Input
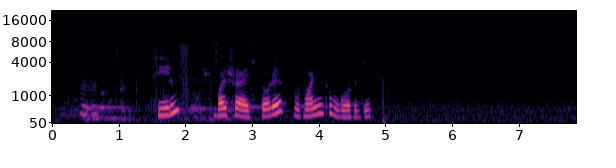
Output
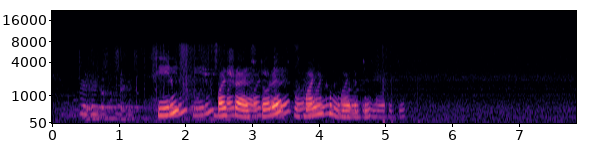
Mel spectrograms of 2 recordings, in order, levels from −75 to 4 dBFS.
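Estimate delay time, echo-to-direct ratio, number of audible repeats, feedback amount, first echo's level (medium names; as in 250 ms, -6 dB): 123 ms, -7.5 dB, 2, no regular repeats, -10.0 dB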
